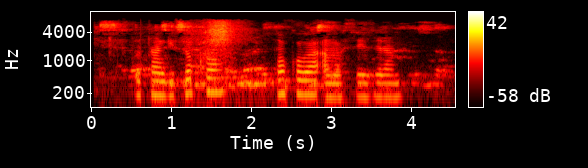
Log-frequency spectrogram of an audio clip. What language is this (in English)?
Kinyarwanda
